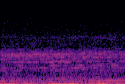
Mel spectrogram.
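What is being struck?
Nothing is struck.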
